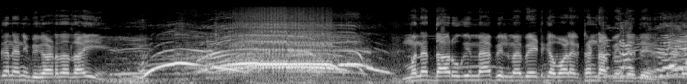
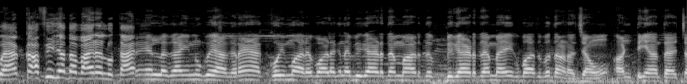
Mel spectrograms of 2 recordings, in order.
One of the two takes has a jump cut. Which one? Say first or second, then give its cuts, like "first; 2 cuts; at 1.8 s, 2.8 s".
second; 1 cut; at 1.4 s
